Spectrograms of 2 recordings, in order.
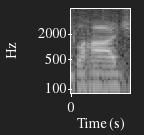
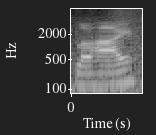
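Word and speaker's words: Blåhaj: Because I did a video about trans space marines and I said blahage and people were like, "That's wrong. It's blow high."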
